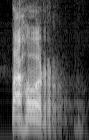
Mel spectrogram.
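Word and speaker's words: טהור: yang bawah tame, ya, tet he res itu membacanya tahor.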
